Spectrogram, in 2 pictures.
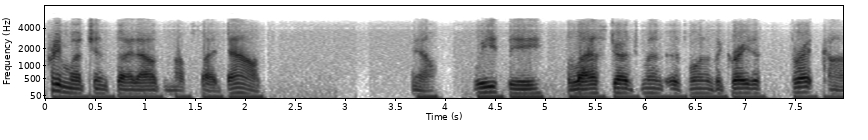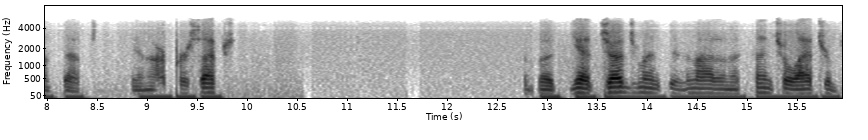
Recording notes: ACIM Daily Conference Call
